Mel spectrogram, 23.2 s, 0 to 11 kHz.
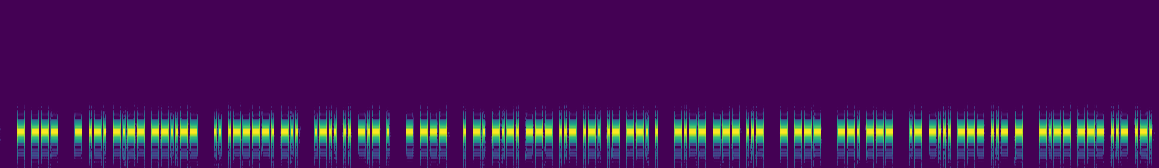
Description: Morse code, heard as a keyed tone, about 25 wpm, 600 Hz. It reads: TO TRY, I'D LIKE TO ENCOURAGE YOU TO GO ABOUT YOUR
